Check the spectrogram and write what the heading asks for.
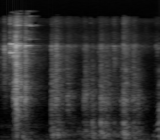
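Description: Tackle being handled in a plastic tackle box: a sharp knock near the start, then a run of small clatters and rustles.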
